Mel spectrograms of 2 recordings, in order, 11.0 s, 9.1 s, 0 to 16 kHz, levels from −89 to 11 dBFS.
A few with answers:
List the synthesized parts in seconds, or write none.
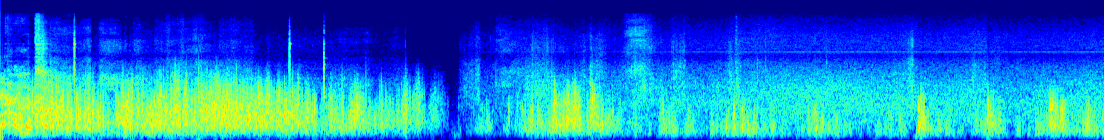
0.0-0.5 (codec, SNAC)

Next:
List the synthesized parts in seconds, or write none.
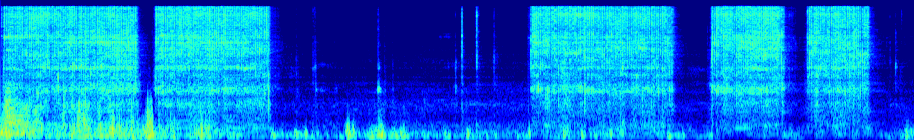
0.0-1.1 (codec, SNAC); 1.9-9.1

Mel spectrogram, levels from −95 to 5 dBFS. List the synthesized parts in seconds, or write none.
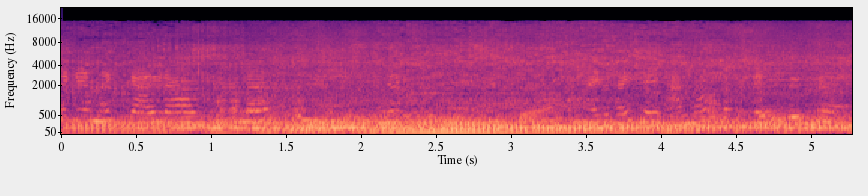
0.8-2.1 (codec, SNAC); 4.3-5.3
